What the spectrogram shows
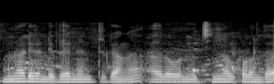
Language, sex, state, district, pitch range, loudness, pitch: Tamil, male, Tamil Nadu, Nilgiris, 115-125 Hz, -16 LUFS, 120 Hz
